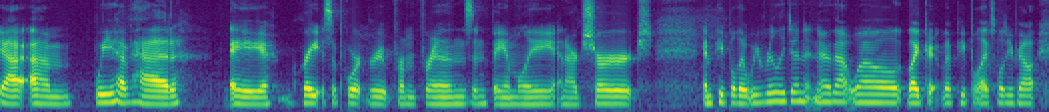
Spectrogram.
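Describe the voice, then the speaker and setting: In a very clean recording with a silent background, a woman with an Alabama accent talks at a moderate pace. Her very deep, low pitch holds fairly even intonation. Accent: Southern US (Alabama). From rural Alabama. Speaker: foster and adoptive mother. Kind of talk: casual interview.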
